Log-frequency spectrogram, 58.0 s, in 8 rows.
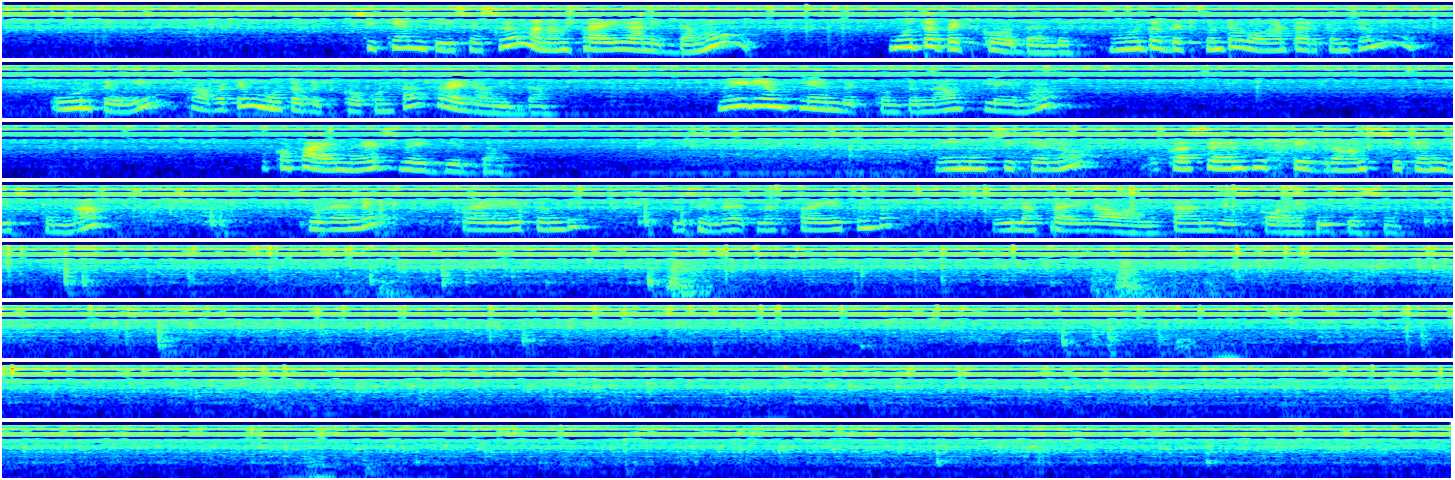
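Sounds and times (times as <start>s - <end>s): chicken sizzling in a pan: 0.0s - 58.0s
spatula scraping a pan: 20.8s - 24.1s, 28.8s - 32.8s.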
